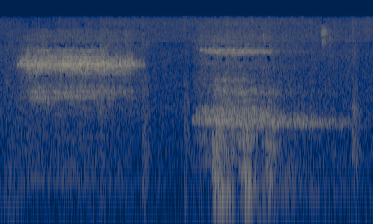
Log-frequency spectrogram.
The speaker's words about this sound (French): Alors, une respiration.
